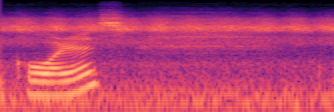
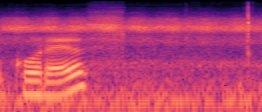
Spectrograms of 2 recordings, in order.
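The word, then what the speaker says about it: Korres: This is another Greek brand actually, Corores or I think they pronounce it here Cororez.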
